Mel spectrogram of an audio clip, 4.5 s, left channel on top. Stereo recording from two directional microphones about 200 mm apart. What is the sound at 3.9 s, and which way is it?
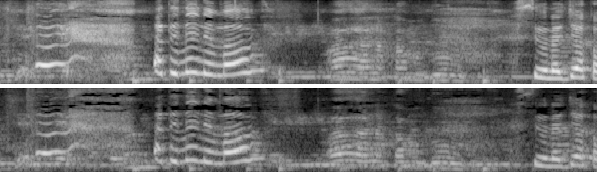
Speech, 10° left (ahead or behind).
